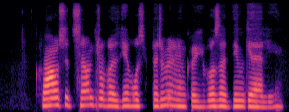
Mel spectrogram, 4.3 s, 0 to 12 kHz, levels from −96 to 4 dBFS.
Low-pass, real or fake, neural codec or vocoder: 10.8 kHz; fake; codec, 44.1 kHz, 2.6 kbps, DAC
